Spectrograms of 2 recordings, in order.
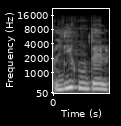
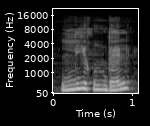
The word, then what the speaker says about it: hirondelle: Alors, l'irondelle commence par la lettre H et c'est un H muet.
